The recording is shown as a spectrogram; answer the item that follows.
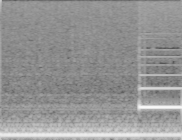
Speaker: that exhaust doesn't sound stock either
